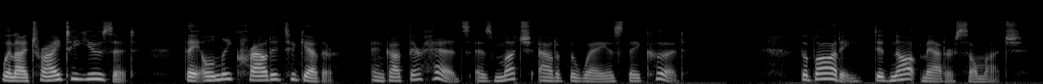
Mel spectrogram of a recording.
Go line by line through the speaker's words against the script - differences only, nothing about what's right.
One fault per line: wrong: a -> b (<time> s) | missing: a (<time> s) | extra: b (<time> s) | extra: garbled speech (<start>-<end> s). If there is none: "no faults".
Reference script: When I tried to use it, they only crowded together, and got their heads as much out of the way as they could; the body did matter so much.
extra: not (8.9 s)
